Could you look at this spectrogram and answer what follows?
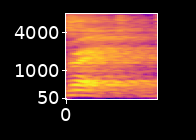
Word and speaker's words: read: present form okay and the past tense is red though spelled the same way but the pronunciation is different so we have read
